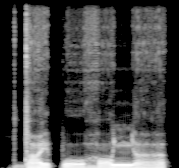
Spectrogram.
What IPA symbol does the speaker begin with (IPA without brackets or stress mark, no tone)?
dˤ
